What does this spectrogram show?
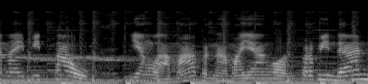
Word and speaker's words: Naypyidaw: yaitu nightmare nightmare Doh tulisannya naypyidaw Tapi bacanya naik tahu yang lama bernama Yangon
